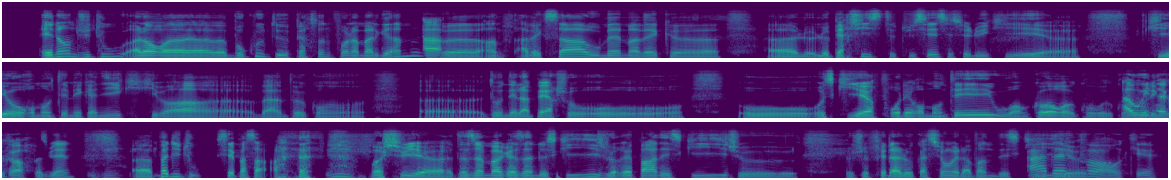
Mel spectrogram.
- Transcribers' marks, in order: chuckle; chuckle; tapping
- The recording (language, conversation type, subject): French, podcast, Quel souvenir d’enfance te revient tout le temps ?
